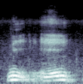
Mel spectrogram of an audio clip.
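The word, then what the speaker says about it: 你: ওয়া মানে হচ্ছে এখানে উচ্চারণ, এই চাইনিজটা যারা উচ্চারণ করতে পারবে না তাদের জন্য এখানে উচ্চারণ রয়েছে ওয়া।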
